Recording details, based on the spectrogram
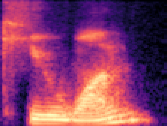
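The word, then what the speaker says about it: Queue One: like short-term consulting um a company is called q1 uh tell that and spell that if i can that's a tough word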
